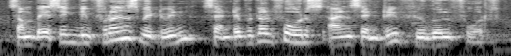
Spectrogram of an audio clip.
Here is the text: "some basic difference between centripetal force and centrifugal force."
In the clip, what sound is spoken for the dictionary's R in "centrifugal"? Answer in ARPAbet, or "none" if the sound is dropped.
R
